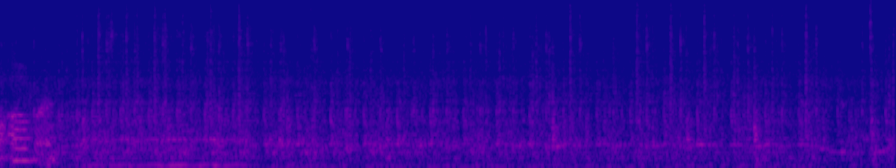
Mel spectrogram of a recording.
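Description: Home sewing machine double-stitching the petal of a daisy in a basket-of-daisies design, a steady rapid needle rattle running throughout, with faint bird cooing in the background.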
